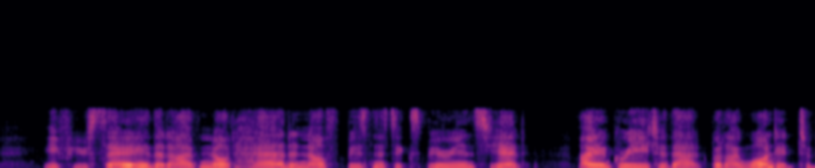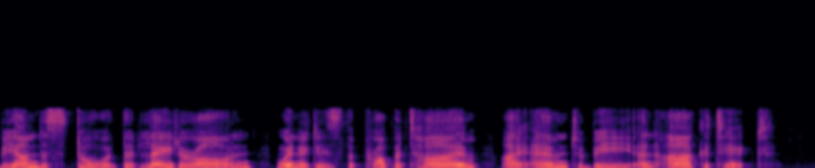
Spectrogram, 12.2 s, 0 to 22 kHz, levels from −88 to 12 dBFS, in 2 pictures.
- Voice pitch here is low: No, high, 210 Hz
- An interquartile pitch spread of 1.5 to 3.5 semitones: No, average, 4.1 semitones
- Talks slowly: No, average, 185 wpm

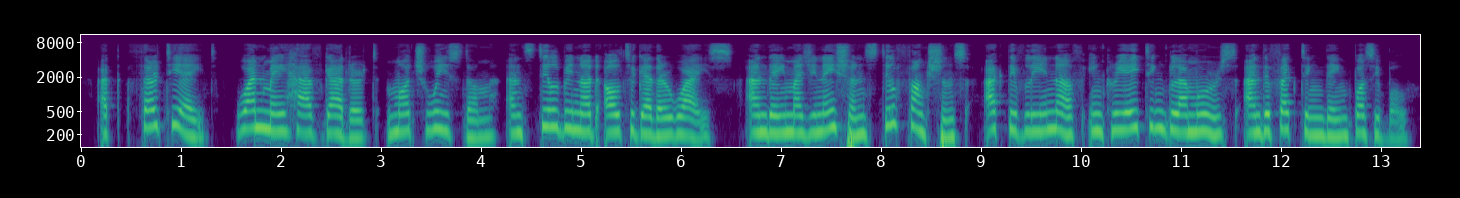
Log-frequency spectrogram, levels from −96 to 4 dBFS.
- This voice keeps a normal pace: No, slow, 130 wpm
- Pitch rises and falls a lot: No, average, 3.2 semitones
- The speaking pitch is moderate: No, high, 220 Hz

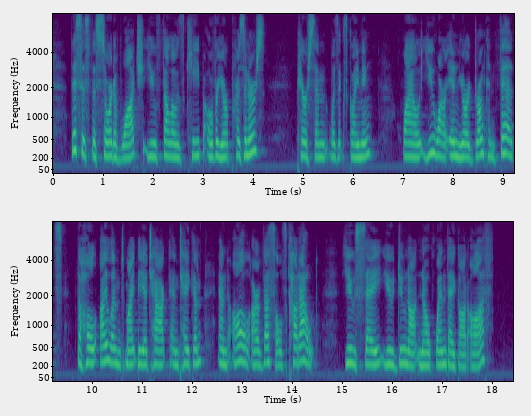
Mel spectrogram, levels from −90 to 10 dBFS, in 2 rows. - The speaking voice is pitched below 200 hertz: No, high, 225 Hz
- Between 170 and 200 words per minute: No, average, 150 wpm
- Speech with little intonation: Yes, narrow, 2.3 semitones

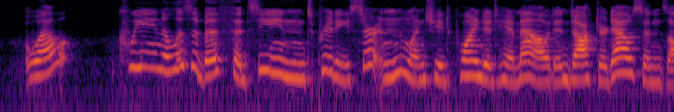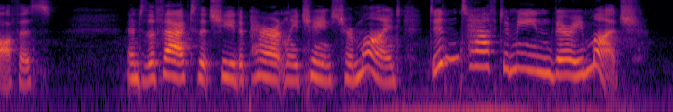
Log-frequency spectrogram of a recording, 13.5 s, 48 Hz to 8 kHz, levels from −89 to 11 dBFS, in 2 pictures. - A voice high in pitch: Yes, high, 245 Hz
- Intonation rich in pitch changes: Yes, wide, 6.5 semitones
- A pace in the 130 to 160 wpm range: Yes, average, 140 wpm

